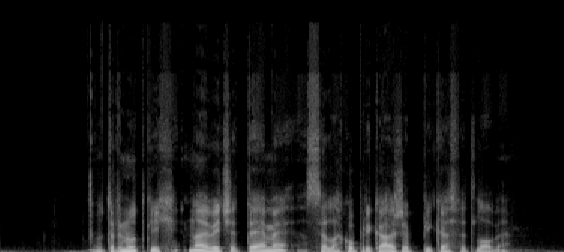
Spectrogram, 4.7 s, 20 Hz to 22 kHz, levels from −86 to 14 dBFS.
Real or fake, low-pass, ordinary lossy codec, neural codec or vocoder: fake; 19.8 kHz; Opus, 24 kbps; vocoder, 44.1 kHz, 128 mel bands every 256 samples, BigVGAN v2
